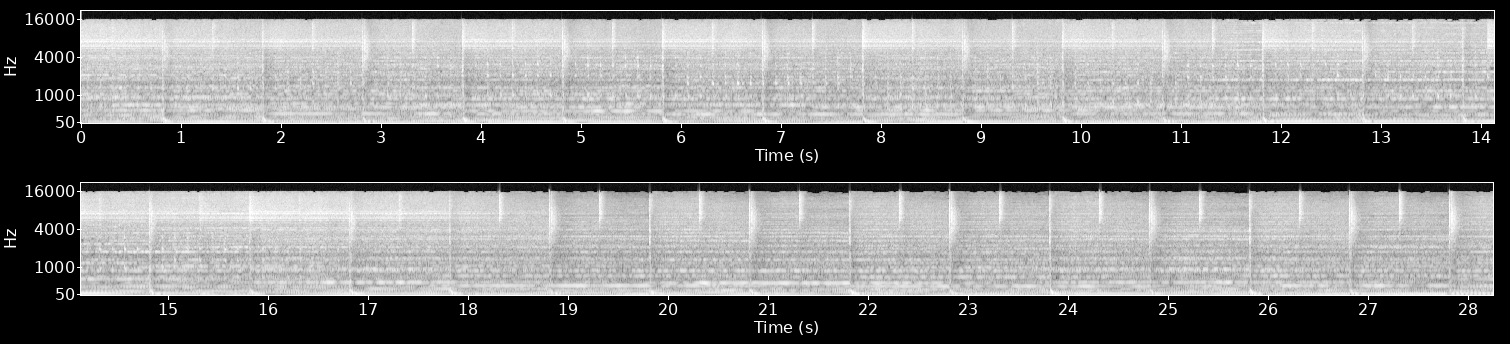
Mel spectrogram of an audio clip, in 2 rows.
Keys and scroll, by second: 3.9 Return, 4.2 v, 4.3 Down, 5.1 Up, 5.6 Down, 5.9 Up, 6.1 Down, 6.9 Up, 8.7 Return, 9.7 t, 15.6 Return, 16.4 3, 17.3 ,, 18.6-21.6 typing, 21.8 Return.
